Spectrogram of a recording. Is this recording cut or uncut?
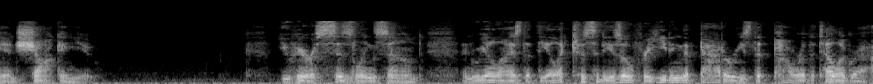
uncut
